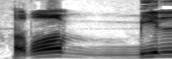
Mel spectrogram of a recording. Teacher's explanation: Banyak orang melafalkan lam sukun masih dengan memantul.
